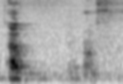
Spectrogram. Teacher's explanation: The teeth are getting on top of the lip, lower lip, up, and that's it. No tongue is involved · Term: fa sound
